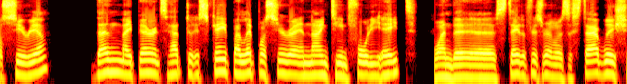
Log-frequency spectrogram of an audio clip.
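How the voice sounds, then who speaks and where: A man in his sixties from Lebanon, a rabbi and physician, telling his life story in an interview, speaking haltingly with many fillers and restarts. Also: fairly high pitch, darkish tone, clear, resonant tone, dry recording, studio quality.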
